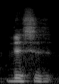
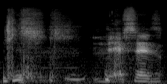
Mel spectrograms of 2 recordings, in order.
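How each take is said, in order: First: It is said in a plain reading voice. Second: It is said in a put-on wet, raspy voice.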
